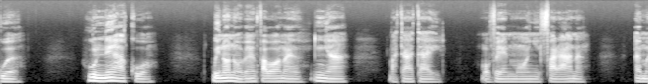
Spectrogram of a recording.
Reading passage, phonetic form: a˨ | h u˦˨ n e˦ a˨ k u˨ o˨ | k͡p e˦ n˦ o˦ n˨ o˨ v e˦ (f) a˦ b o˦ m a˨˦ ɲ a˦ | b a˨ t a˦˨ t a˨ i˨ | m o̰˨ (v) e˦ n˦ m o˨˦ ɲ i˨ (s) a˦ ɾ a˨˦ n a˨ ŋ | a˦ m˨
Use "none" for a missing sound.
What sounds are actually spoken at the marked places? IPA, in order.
f, v, f

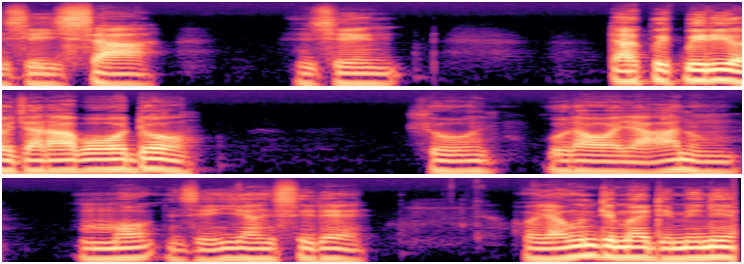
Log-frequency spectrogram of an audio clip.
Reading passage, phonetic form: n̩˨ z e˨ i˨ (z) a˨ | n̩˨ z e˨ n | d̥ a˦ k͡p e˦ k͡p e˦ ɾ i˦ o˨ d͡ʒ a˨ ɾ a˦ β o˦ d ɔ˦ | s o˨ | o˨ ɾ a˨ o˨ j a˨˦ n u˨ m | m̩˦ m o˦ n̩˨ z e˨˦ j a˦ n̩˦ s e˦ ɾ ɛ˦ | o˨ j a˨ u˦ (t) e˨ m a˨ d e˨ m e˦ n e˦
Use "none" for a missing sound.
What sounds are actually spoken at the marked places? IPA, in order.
s, d

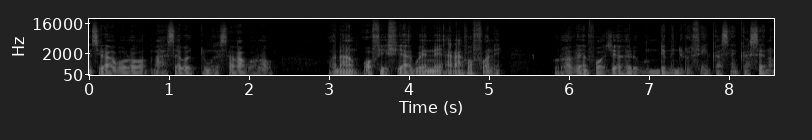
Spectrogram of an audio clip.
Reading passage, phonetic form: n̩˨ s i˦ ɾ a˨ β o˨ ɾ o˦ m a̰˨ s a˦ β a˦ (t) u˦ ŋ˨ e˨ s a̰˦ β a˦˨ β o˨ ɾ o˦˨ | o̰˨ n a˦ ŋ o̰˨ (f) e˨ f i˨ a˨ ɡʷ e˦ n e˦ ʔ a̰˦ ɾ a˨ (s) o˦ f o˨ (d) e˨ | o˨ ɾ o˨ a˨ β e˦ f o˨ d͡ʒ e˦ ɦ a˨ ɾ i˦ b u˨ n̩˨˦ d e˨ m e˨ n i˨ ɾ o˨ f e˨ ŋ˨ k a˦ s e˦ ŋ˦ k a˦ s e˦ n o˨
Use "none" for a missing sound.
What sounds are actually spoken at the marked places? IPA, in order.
t, f, f, n

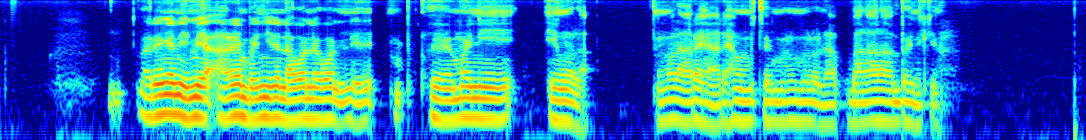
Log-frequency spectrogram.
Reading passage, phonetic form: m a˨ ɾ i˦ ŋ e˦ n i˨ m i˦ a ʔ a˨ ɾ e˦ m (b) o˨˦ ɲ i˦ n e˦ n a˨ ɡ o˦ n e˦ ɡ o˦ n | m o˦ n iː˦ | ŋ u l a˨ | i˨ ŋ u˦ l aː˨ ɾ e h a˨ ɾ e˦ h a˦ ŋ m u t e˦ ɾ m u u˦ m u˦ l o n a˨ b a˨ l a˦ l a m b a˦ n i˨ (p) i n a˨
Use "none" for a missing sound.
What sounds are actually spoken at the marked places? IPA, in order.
b, k

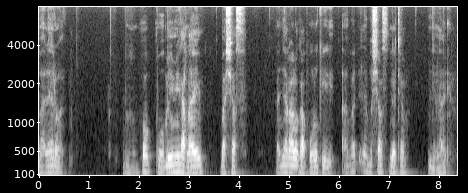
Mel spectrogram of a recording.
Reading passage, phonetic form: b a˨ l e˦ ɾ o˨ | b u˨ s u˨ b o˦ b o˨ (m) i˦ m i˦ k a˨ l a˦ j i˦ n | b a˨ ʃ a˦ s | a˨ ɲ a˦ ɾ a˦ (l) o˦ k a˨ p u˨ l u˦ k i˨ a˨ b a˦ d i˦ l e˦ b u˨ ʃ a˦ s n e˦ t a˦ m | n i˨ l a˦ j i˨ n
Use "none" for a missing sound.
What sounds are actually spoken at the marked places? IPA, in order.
m, l

